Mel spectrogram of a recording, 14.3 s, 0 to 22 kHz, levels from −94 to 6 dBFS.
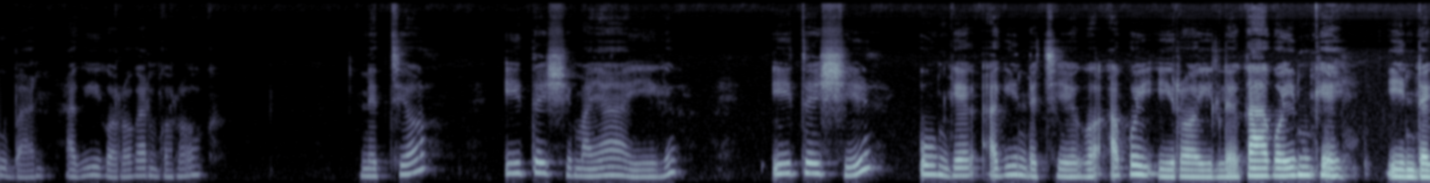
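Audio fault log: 0.14–2.06 s, automatic gain rising: the gain control judged the input too quiet and lifted it by about 4 dB, so speech and background swell together.
5.04–6.83 s, automatic gain rising: a second gradual climb of about 5 dB raises the speech and room noise as one.
7.73–14.26 s, automatic gain rising: a long, slow push of about 13 dB keeps lifting speech and background evenly.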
